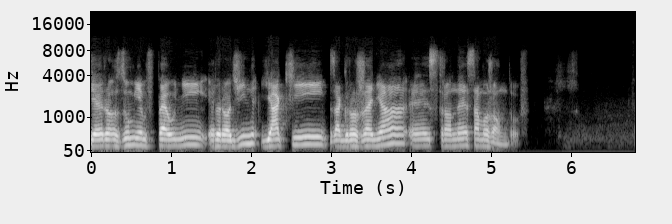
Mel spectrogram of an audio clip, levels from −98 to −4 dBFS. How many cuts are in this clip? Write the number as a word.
three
